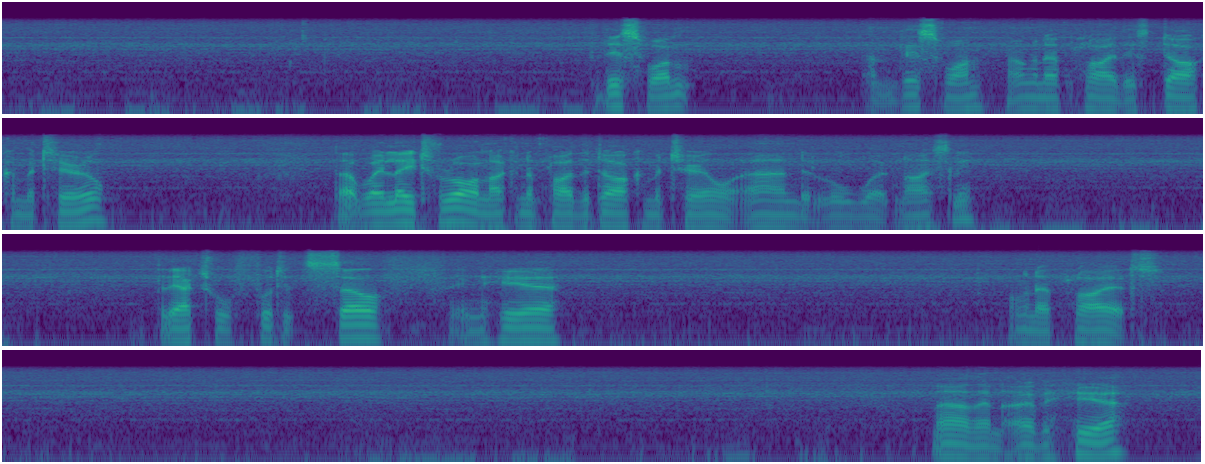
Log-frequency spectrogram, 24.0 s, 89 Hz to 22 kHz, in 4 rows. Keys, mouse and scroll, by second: 7.6-8.9 alt+middle drag, 10.4-12.6 alt+middle drag, 15.4 ctrl+click, 19.6 alt+middle click, 21.1-22.1 middle drag, 22.9 middle click.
